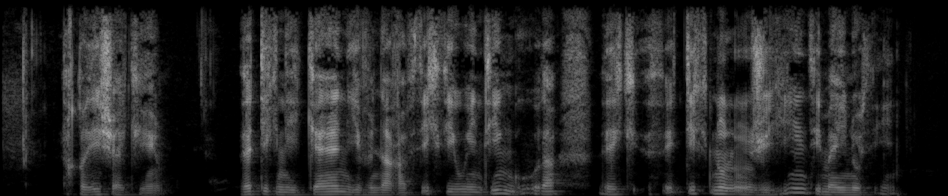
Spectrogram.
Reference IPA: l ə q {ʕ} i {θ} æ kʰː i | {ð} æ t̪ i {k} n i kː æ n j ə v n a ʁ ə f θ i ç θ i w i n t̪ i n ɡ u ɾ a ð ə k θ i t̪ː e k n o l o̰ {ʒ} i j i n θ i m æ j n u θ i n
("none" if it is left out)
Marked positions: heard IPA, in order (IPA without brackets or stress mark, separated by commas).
ð, ʃ, ð, k, ʒ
